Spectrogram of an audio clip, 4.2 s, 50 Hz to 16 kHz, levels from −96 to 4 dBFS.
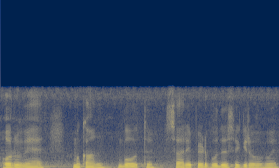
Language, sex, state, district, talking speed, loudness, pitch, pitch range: Hindi, male, Uttar Pradesh, Shamli, 155 wpm, -17 LUFS, 125 Hz, 120-130 Hz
